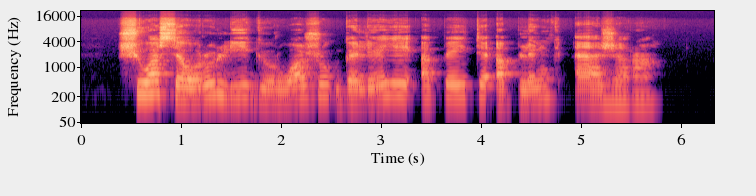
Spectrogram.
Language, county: Lithuanian, Kaunas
